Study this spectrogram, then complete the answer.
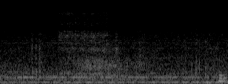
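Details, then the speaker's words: PlayStation 1 bought broken, rattling inside with a lid that won't close, powered on for a test: a quiet, steady whir with a faint scrape as the disc spins up and reads the game normally. "got a green light that's a good sign I hear it spinning hey that's a good"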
